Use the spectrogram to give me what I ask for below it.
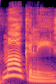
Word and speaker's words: Margolyes: How do you pronounce your name? Margolyes.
